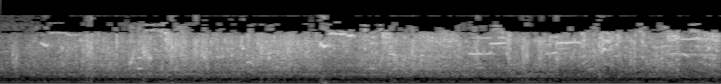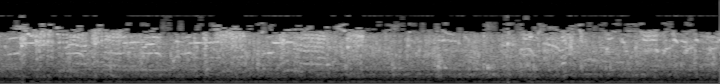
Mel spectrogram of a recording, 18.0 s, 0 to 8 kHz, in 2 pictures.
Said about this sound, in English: To hear seagulls, press 3. Seagulls.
